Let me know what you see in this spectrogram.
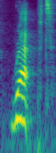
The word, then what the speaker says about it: wrapped: s 那如果读得快一些呢？Wrapped 这个 t 的发音我们做失去爆破，那是发成 wrap gifts, wrap gifts。但是我们要知道单独发这个词应该怎么发，wrapped, wrapped。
